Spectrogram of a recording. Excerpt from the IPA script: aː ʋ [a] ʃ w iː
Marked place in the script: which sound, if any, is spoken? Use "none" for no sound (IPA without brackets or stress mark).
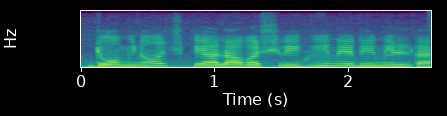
a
